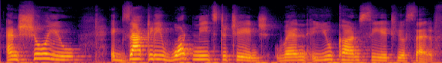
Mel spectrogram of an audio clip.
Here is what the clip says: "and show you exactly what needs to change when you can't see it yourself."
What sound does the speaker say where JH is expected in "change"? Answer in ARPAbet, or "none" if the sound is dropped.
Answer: JH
